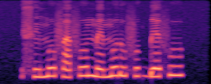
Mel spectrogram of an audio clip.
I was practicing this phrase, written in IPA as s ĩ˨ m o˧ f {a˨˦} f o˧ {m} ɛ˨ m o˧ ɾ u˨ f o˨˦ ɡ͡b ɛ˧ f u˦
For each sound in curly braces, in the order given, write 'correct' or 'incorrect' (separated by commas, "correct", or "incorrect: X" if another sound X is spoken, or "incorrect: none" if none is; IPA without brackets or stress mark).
incorrect: a˨, correct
